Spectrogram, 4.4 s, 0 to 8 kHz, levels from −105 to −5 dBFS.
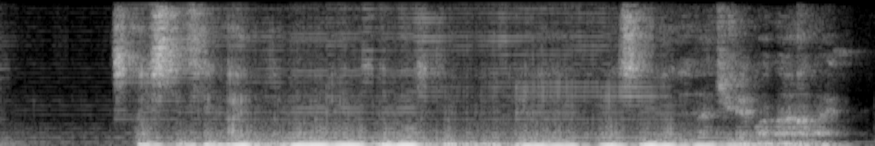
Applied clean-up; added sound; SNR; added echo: neural separator model SepFormer DNS4.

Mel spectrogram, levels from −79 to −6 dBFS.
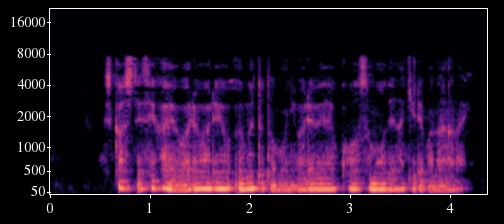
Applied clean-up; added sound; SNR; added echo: none; none; none; none.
